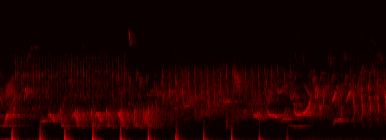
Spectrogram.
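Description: Near silence: faint forest ambience with small birds chirping, and soft regular ticks about two or three a second that fade away.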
